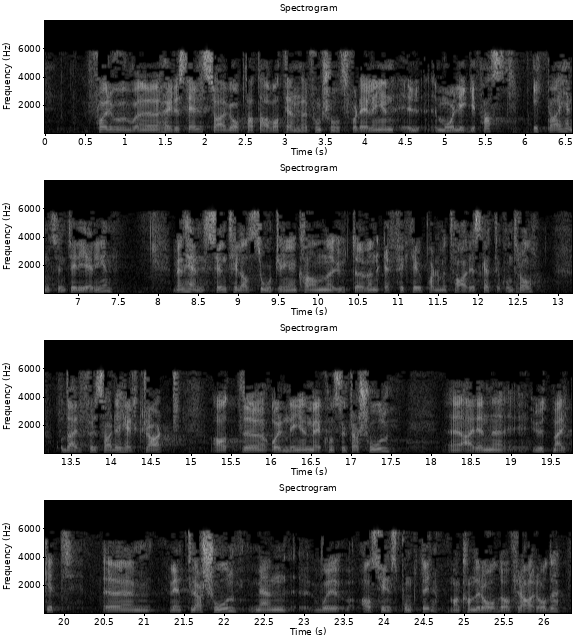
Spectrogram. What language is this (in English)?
Norwegian Bokmål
